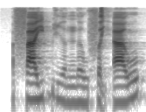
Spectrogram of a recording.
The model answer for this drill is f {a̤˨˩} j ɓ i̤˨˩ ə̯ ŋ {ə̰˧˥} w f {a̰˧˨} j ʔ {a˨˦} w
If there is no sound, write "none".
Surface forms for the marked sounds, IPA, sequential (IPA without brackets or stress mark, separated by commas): a˨˦, ə̤˨˩, ə̰˧˨, a˨˦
